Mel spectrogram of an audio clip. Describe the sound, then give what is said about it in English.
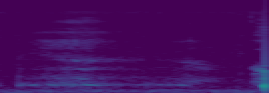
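A single quiet, drawn-out yawn, breathy with a faint low voiced groan running through it, heard alone, ending with a brief sharp click. “Another yawn.”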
